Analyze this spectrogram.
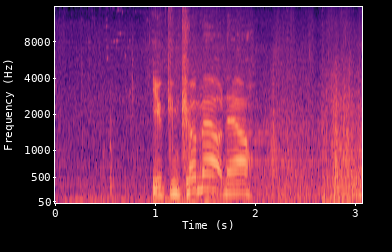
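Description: A young man shouts out loudly.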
